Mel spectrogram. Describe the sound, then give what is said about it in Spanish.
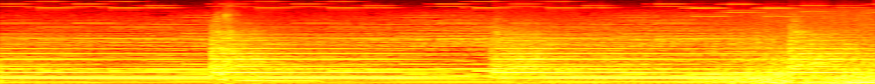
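At night, a clock strikes three deep, resonant chimes, the last chimes of the day, evenly spaced about two seconds apart, each ringing out loudly and hanging in a long, humming decay with no voices. “Ahí tienen que una noche a punto de irse a dormir, el reloj comenzaba a dar las últimas campanadas del día.”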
